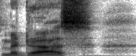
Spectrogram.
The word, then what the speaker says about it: Madras: Now, am I going to say this right? Madras. – Madras, India.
